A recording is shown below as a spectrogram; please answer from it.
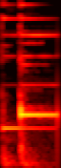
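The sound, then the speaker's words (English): A bright two-note ding-dong chime is the reward sound in the Heads Up trivia app after the phone is flipped: a quick first tone, then a louder second note that rings on clearly. “But when you get it right, you do this phone flipping action and it makes this very satisfying sound.”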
